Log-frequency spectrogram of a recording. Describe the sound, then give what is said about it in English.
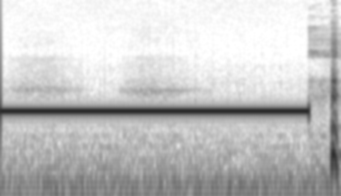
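A loud, steady pure-tone censor bleep covering speech holds for over two seconds without wavering, then cuts off abruptly, followed by a brief burst of voice at the very end. “And it's a long beep.”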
